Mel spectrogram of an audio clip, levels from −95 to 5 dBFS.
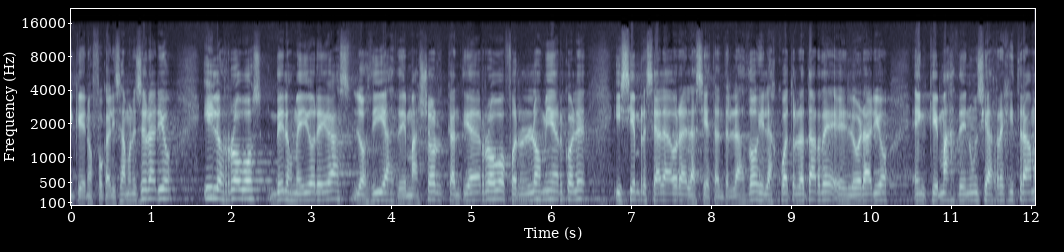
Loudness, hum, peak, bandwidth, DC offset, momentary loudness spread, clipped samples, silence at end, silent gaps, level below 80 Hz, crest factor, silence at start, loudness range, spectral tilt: -17 LUFS; none; -2 dBFS; 16 kHz; under 0.1%; 5 LU; under 0.1%; 0 s; none; -68 dBFS; 18 dB; 0 s; 1 LU; -1.5 dB/octave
